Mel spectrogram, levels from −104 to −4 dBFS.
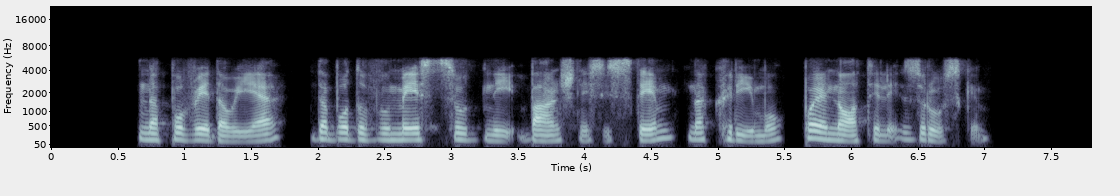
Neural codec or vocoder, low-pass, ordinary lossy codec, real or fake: codec, 16 kHz, 4.8 kbps, FACodec; 5.4 kHz; Opus, 24 kbps; fake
